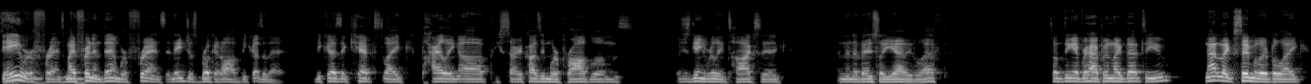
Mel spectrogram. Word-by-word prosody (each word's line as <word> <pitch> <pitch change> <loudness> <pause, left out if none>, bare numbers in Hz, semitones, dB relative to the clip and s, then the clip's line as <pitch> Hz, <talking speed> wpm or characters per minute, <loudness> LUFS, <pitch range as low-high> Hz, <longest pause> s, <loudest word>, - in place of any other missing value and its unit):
they 175 +8 +5
were 135 -6 +1
friends- 120 -3 -4
my 140 0 +4
friend 165 +3 +3
and 130 0 -2
them 150 -2 +2
were 120 -3 -4
friends- 135 -6 -2
and 125 +4 -6
they 140 - +2
just 140 -7 -8
broke 135 - +1
it - - -5
off 115 -4 -4
because 110 +2 -7
of 110 - -8
that 95 -2 -13 0.3
because 135 +2 0
it 125 - -4
kept, 140 0 -2
like, 120 -4 -4
piling 130 -2 0
up, 125 -1 -4
he 115 - -20
started 120 +1 -6
causing 130 -2 -1
more 125 -2 0
problems, 120 -2 -4 0.5
just 130 +1 -10
getting 140 -3 +2
really 130 -4 -2
toxic, 115 -2 -5 0.5
and 120 - -6
then 120 - -2
eventually, 125 0 0
yeah, 125 -1 +2
they 110 - -2
left. 135 +5 -6 1.0
Something 145 +1 +1
ever 145 0 +3
happened 145 0 +4
like 140 -1 +3
that 145 0 +3
to 140 - -1
you? 170 +5 -1 0.3
Not, 185 +2 +5
like, 155 -6 +5
similar, 150 -6 +7
but, 130 0 +3
like, 120 -2 -2
130 Hz, 235 wpm, -24 LUFS, 120-140 Hz, 1.0 s, similar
